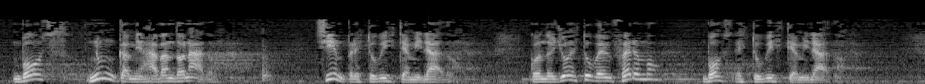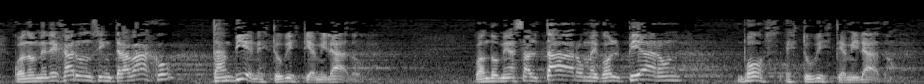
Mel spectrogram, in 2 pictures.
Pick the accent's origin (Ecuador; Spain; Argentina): Argentina; Tucumán; Soy tucumano del Jardín de la República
